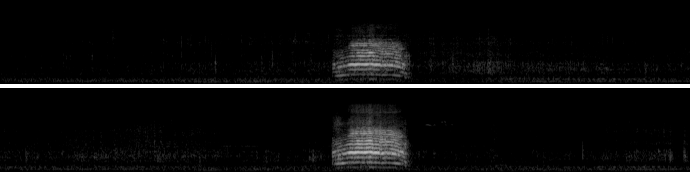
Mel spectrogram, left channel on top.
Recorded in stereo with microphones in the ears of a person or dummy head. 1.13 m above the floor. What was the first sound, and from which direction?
A cat meowing, 60° right (ahead or behind).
